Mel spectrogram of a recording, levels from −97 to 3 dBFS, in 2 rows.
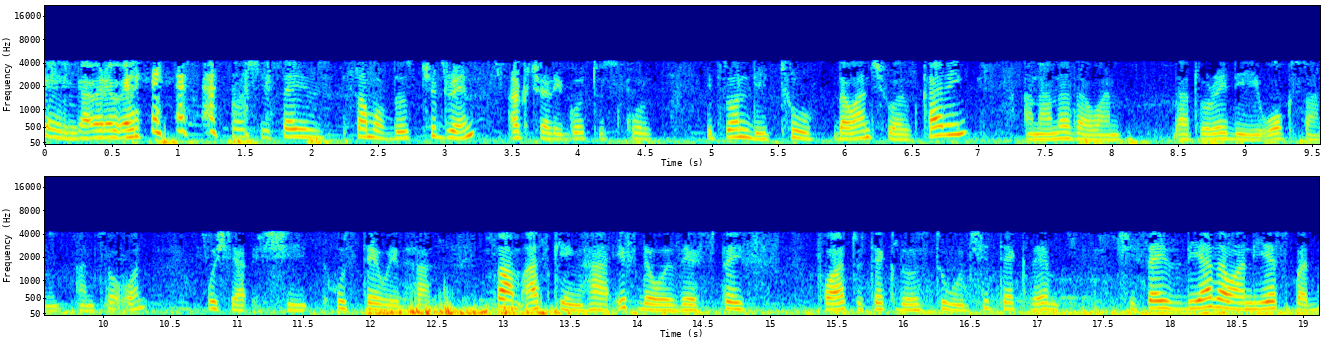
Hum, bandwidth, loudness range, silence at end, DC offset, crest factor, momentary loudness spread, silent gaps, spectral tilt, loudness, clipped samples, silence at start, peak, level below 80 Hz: none; 4.5 kHz; 6 LU; 0 s; under 0.1%; 20 dB; 13 LU; none; -6.5 dB/octave; -30 LUFS; under 0.1%; 0 s; -8 dBFS; -38 dBFS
